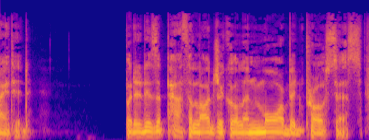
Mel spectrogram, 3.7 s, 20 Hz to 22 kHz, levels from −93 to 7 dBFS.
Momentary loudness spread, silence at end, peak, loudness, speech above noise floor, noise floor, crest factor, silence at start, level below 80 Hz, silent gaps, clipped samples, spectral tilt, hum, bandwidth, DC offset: 10 LU; 0 s; 0 dBFS; -13 LUFS; 54 dB; -67 dBFS; 14 dB; 0 s; -46 dBFS; none; under 0.1%; -5 dB/octave; none; 16 kHz; under 0.1%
